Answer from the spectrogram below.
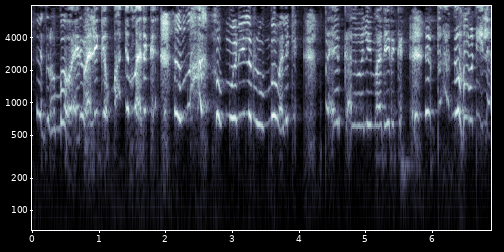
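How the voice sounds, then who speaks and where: A woman's voice: very high voice, fast talker. A woman playing a wailing pregnant wife. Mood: pained. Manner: wailing, half laughing half crying. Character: young pregnant wife in labour pain.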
